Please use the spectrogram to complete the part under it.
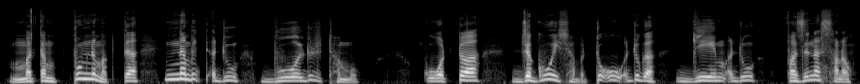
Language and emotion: Manipuri, angry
